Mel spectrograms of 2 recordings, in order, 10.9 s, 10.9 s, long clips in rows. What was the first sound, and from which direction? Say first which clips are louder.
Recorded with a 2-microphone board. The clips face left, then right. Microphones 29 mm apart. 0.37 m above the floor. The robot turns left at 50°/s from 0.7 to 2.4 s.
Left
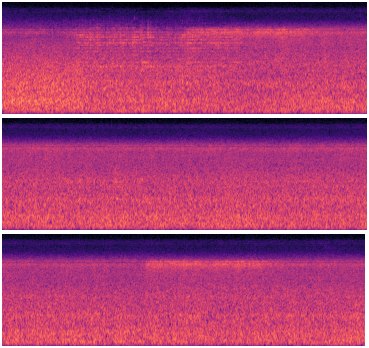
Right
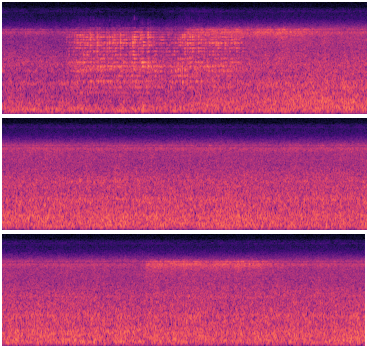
Running water: left 8 dB; 100° left.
